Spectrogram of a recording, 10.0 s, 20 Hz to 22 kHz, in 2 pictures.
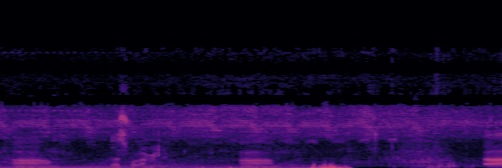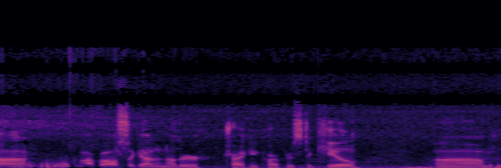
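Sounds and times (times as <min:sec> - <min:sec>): low rumble on microphone: 0:00.0 - 0:05.9, 0:06.8 - 0:10.0
crickets chirping: 0:00.0 - 0:10.0.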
